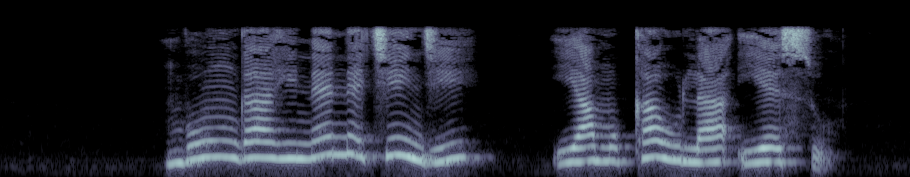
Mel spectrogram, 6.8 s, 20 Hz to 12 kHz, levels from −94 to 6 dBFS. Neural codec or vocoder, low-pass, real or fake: none; 7.2 kHz; real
